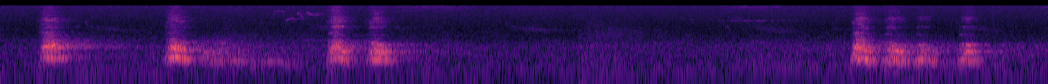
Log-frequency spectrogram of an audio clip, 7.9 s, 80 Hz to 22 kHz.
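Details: Dog barking continuously at the dog next door in Raleigh, North Carolina, February 15, 2012, from morning into afternoon. Spaced single barks, then a close pair, a quiet gap of several seconds, and a final cluster of four fast barks.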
